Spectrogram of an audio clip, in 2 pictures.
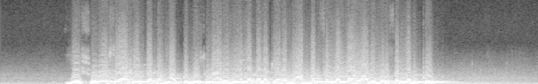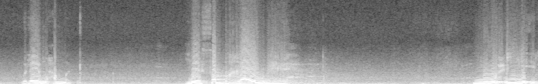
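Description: An elderly man recites in a melodic chanting voice close to a microphone.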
